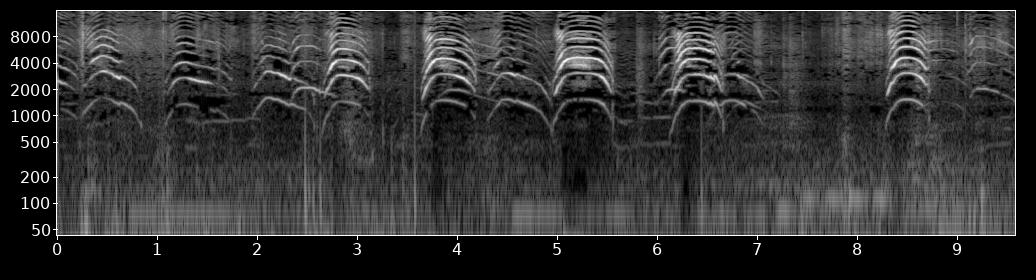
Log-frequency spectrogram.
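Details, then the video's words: Village cat pleading for help: repeated short, high meows arriving roughly every second, irregular in timing, some overlapping in pairs, with a faint low rumble underneath. "SUARA KUCING MINTA TOLONG"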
